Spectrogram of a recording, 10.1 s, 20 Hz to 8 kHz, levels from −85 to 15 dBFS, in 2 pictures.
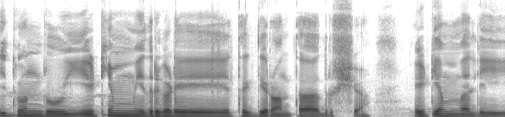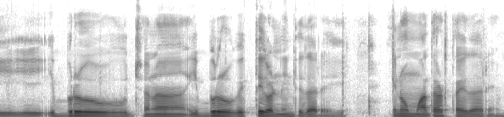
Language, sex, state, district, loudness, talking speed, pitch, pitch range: Kannada, male, Karnataka, Gulbarga, -16 LUFS, 95 wpm, 120 Hz, 115-135 Hz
